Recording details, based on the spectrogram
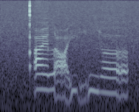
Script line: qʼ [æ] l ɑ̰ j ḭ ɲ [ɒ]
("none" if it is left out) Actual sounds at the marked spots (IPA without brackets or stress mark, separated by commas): æ, ʌ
